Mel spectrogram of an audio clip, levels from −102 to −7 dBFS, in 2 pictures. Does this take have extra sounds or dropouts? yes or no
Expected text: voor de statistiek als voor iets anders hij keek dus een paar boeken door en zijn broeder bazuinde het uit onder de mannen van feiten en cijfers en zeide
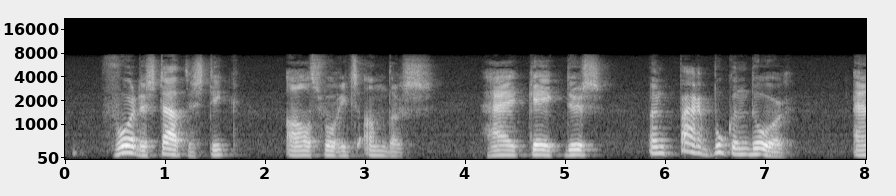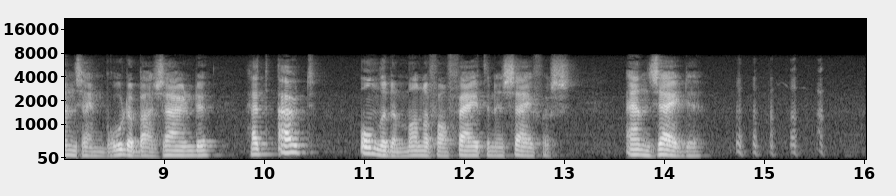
yes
